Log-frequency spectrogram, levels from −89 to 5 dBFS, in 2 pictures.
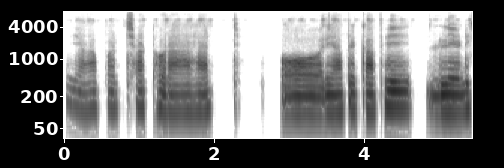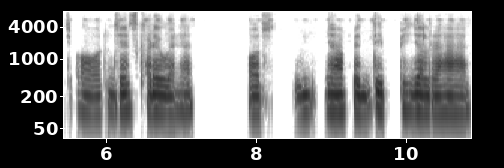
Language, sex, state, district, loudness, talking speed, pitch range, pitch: Hindi, male, Chhattisgarh, Korba, -21 LUFS, 130 wpm, 105-115 Hz, 110 Hz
